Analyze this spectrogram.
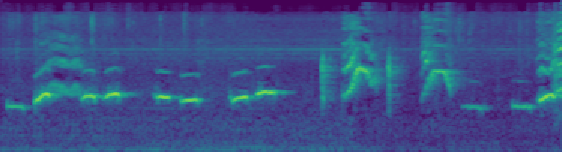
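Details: Brief cockatiel whistled song: a rapid series of short rising and level whistles, then a few sharper chirps, over a low constant hum.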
